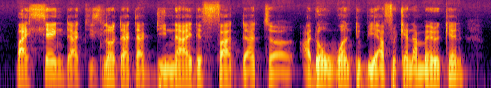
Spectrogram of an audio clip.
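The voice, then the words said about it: Foreign-accented English, not African-American. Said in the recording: “I'm black, but I'm not African-American. Okay, you can hear that by my accent... it's very hard for you to understand me because I have an accent”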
